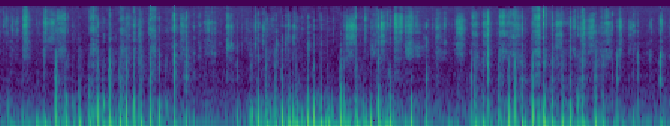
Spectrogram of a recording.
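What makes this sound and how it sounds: Long nails tap and scratch quickly on a hand-sized, soft foam swirl lollipop toy in blue and white with a ribbon and stick, held in one hand. The dull, low, muffled taps come in dense, uneven bursts with a few brief quieter pauses, each tap dying away almost instantly.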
